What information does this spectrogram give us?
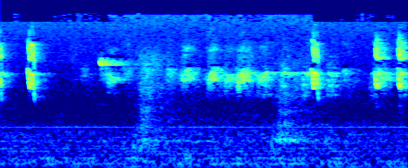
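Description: Bird calls ring out as several short, high chirps at irregular intervals over a steady, noisy background, fairly faint throughout.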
